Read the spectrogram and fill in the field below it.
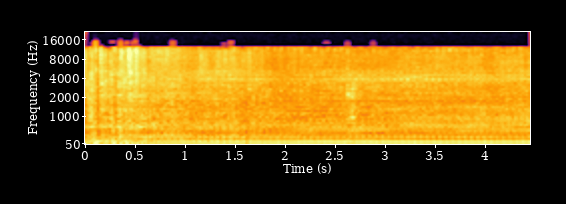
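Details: Onan CCK-4R 5 kW three-phase dual-fuel generator, enclosed, putting out about 123–124 volts, powering a heater load: steady, even drone with a smooth regular beat and no misses or knocks, normal running.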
